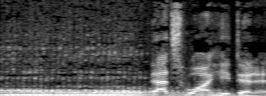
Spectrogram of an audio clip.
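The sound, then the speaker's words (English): An angry elephant trumpets in harsh, brassy roaring blasts that follow a man's short spoken line, rough and loud with wavering pitch. “What is that? That's the sound of an angry elephant. That's the sound you hear right before your head gets stomped like a grape.”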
